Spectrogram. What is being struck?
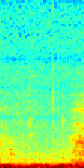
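Nothing is struck.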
